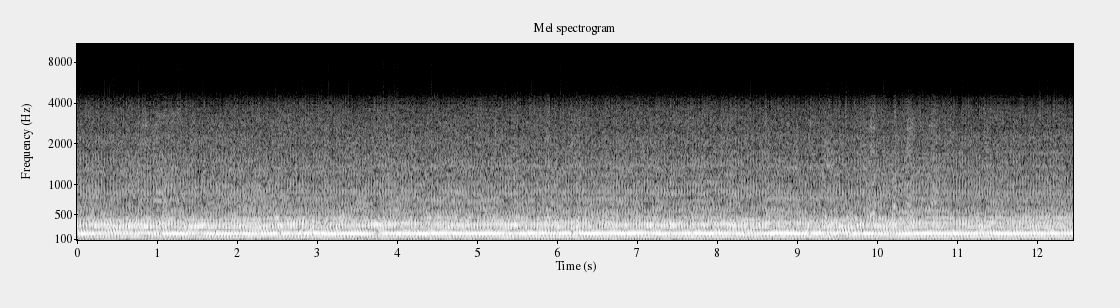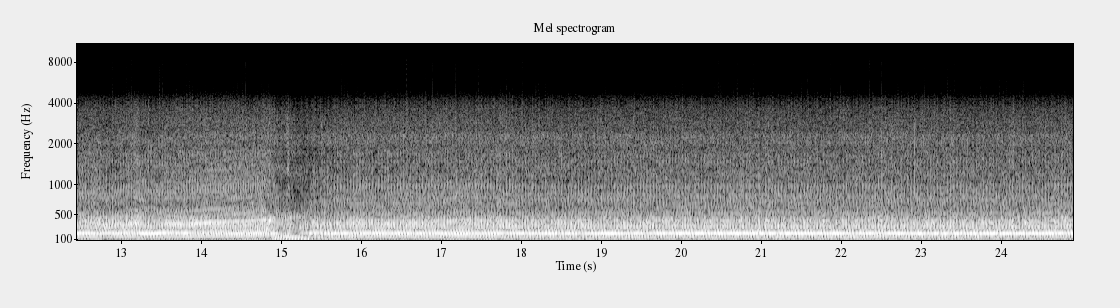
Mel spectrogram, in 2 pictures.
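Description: A motorcycle engine hums loudly and steadily close by, briefly dropping in pitch as it shifts gear.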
